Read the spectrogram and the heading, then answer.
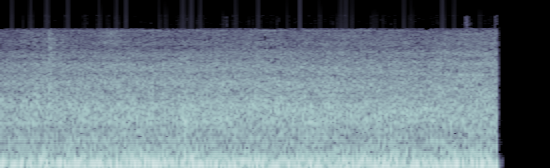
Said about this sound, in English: And the hills are like they don't have mountains, but their hills are like rolling. Rolling. The truck is having a hard time there.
